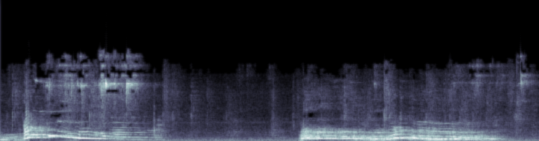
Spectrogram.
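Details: Three white huskies howling together in two bursts, each opening with a high yelp that slides down into wavering overlapping howls, separated by nearly two seconds of quiet.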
